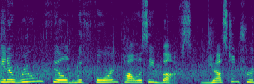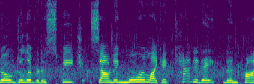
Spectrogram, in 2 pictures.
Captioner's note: applause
